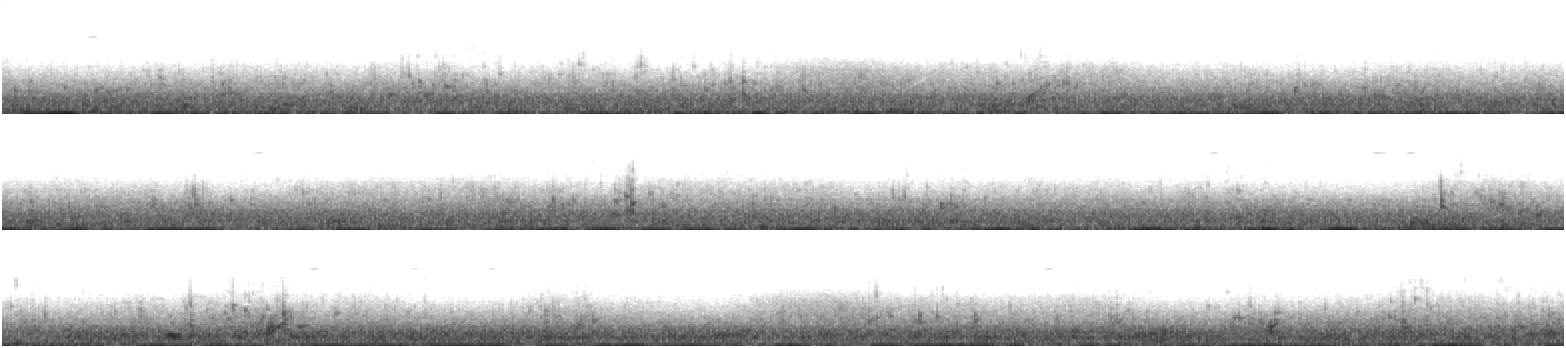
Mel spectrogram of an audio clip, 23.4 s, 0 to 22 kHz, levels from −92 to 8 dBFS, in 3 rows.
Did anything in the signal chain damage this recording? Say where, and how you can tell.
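No, nothing in the chain audibly damaged this audio, and no stage shows any evidence of trouble.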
